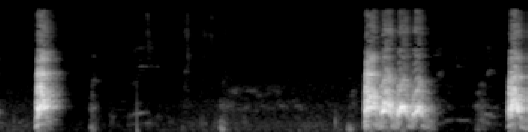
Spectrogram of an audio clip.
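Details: Domestic dog barking at a person, the hashtags naming a Shiba Inu and a Yorkshire Terrier: one sharp bark, a pause of about four seconds, then a quick volley of four or five barks and one more at the end.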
